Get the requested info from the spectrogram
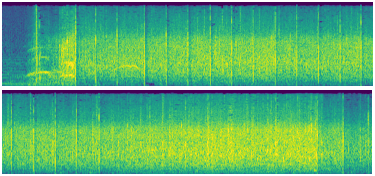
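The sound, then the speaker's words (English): Sustained applause from an audience at a Commonwealth Club of California Inforum meeting, a dense steady patter of many hands clapping that swells quickly after a brief start and continues evenly for about ten seconds before tapering off. “And with that, and a huge, huge applause and congratulations for such important work”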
